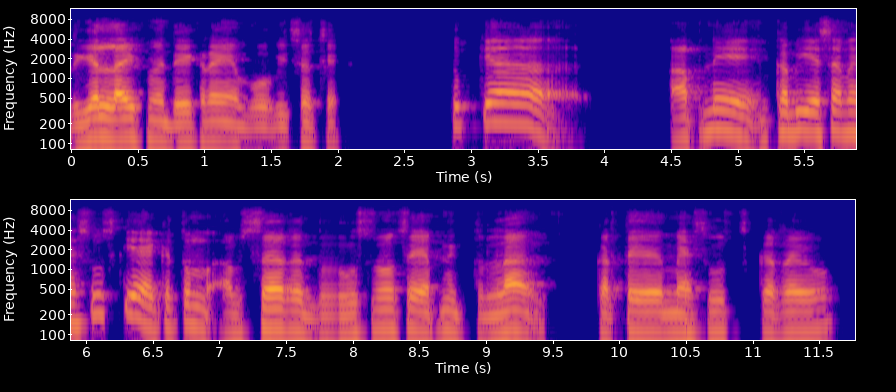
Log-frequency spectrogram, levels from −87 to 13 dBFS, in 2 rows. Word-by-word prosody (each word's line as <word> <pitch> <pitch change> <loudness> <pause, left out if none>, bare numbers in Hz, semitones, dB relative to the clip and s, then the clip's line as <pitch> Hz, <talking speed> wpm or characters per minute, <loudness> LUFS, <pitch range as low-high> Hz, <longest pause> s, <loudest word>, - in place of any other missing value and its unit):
Real 125 +5 +5
life 120 0 +7
में 110 -3 -2
देख 100 +1 0
रहे 110 0 +1
हैं, 105 - -1
वो 90 0 -6
भी 95 +1 -10
सच - - -7
है, - - -7 0.9
तो 185 - -4 0.2
क्या 210 0 +3 1.3
आपने 160 +2 -3 0.4
कभी 155 +1 +1
ऐसा 150 +1 0
महसूस 150 +7 -5
किया 200 -3 +3
है 135 - +3
कि 130 - -8
तुम 140 -4 -4
अक्सर 115 +4 +2
दूसरों 100 +5 -5
से 120 -2 +3
अपनी 110 +1 -4
तुलना 100 +5 +4 0.6
करते 110 -1 +1
महसूस 110 +2 -5
कर 110 - -2
रहे 110 +1 +1
हो? 120 +3 -6
115 Hz, 155 wpm, -22 LUFS, 105-135 Hz, 1.3 s, life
